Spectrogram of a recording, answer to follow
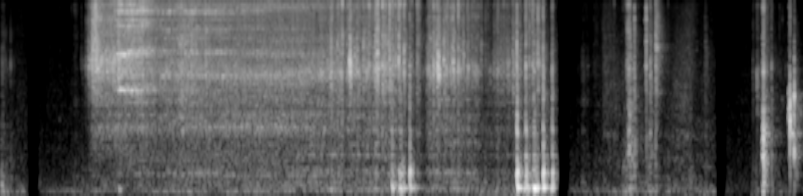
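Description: Downy scent-booster beads pouring from the plastic bottle into a glass jar in a steady stream, starting about a second in and lasting about four and a half seconds, with a couple of knocks near the end. Then a few short clicks follow.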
